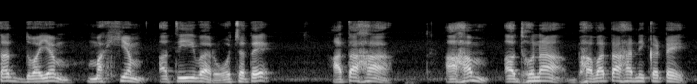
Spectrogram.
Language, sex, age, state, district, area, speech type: Sanskrit, male, 18-30, Karnataka, Bangalore Rural, urban, spontaneous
